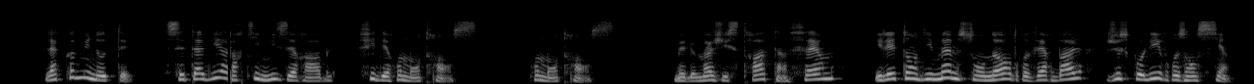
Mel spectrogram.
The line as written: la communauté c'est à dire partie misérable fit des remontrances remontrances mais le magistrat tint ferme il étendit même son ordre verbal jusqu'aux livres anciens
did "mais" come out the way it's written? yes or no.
yes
